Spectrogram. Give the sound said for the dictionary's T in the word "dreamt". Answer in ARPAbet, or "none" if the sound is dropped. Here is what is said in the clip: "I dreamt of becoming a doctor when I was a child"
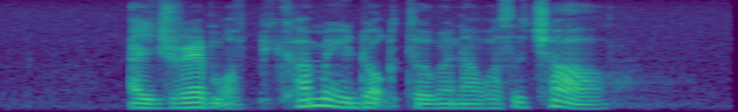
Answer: none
